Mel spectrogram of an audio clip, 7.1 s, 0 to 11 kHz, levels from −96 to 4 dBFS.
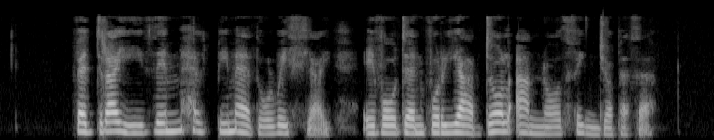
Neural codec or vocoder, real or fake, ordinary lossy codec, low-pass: none; real; AAC, 32 kbps; 7.2 kHz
